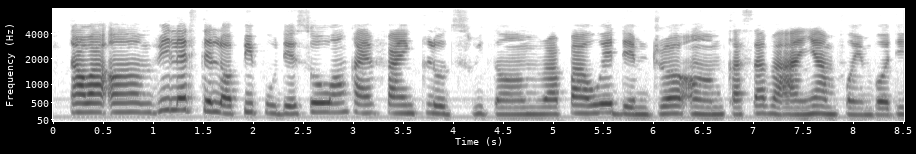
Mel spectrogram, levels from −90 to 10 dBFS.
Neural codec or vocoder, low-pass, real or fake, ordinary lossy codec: none; none; real; none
